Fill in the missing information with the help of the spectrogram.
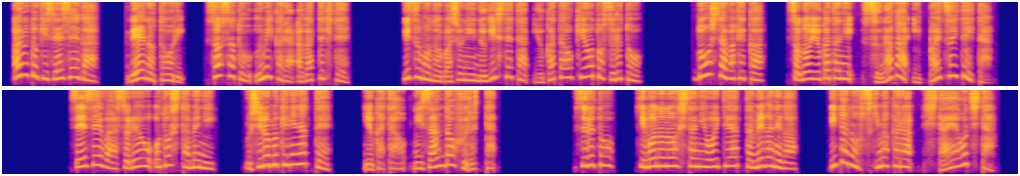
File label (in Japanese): girl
